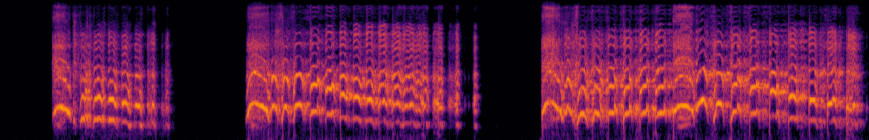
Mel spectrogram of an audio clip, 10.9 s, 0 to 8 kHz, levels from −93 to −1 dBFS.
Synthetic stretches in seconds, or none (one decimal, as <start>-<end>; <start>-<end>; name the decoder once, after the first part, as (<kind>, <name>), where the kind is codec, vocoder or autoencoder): 1.1-2.2 (codec, DAC)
